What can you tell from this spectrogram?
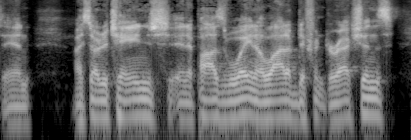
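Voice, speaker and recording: With a Midwestern accent, this energetic voice shows vocal fry over a quiet background. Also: man. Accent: Midwestern American, slight rural twang. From US Midwest, Indiana. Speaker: podcaster and fitness coach. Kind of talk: casual interview. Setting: home basement studio.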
